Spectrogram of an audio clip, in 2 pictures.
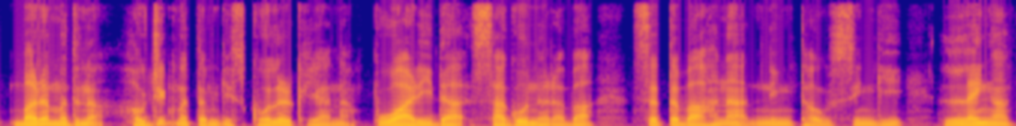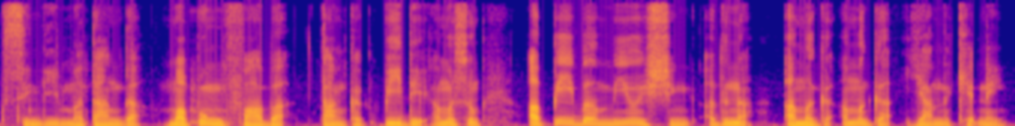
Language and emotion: Manipuri, neutral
